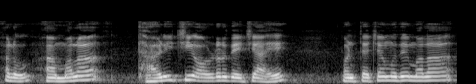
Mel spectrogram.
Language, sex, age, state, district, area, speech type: Marathi, male, 60+, Maharashtra, Raigad, urban, spontaneous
